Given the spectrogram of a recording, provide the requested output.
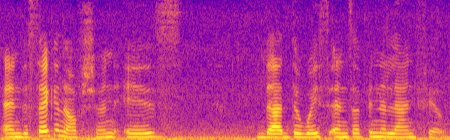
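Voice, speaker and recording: A woman in her thirties from Belgium, raised in France, calmly explaining her views in an interview, earnest and step by step with frequent restarts. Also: mid-range voice, normal speed, poor audio. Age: 30s. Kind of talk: casual explanatory interview answers. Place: outdoors in India. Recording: outdoor recording with clear background noise.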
